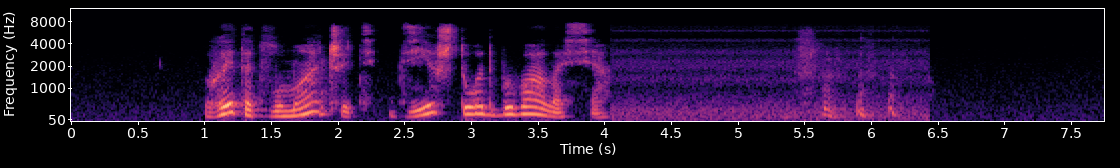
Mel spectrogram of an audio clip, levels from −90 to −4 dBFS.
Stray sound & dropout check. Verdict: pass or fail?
fail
